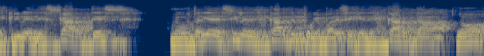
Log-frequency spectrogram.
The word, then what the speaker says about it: Descartes: Bueno, con René Descartes, como dije, que se pronuncia así, se escribe Descartes. Me gustaría decirle Descartes porque parece que descarta, ¿no?, a los demás seres con alma.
